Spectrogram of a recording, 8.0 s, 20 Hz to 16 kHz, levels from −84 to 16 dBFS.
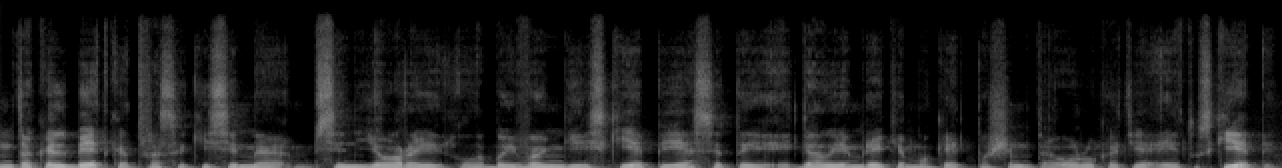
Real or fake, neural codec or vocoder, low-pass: fake; autoencoder, 48 kHz, 128 numbers a frame, DAC-VAE, trained on Japanese speech; 14.4 kHz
